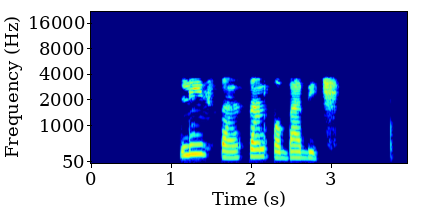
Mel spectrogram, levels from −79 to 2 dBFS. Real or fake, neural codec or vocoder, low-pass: real; none; 3.6 kHz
